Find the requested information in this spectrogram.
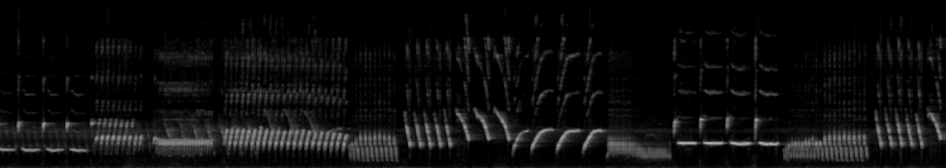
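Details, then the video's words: A Belgian canary sings a long, rapid medley of bright trills, buzzy rolls and rising whistled sweeps, changing phrase every second or so. "SUARA BURUNG Kenari GACOR PANJANG INI Cocok untuk Masteran KENARI PAUD dan Kenari Macet BUNYI"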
